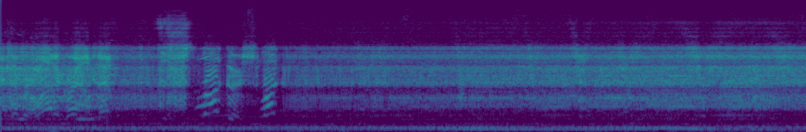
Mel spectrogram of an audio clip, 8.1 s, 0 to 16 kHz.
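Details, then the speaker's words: 1946 Philco 46-421 table radio at max volume: a station plays but sounds thin, muffled and buzzy with almost no bass. Owner suspects a bad speaker or output transformer. "Well, here's some news. I think the speaker or the transformer is bad."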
